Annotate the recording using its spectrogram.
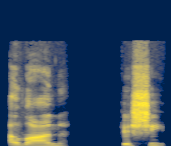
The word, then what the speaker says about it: Alain Guichet: Say hello to Alain Gachet.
